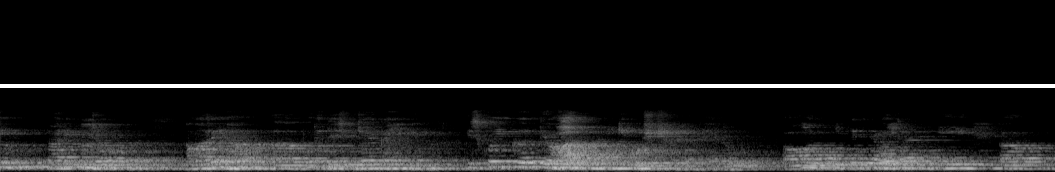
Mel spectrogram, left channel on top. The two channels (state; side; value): silent; left; 59 dB below the other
